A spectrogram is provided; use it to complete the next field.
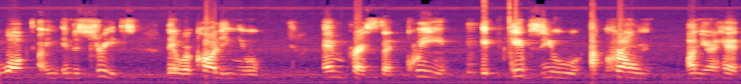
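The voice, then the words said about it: Jamaican accent. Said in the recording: “I absolutely love your accent ... this is definitely authentic ... patois is Jamaican second language”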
